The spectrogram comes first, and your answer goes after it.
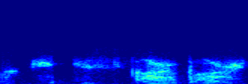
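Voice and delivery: acted-out whisper. Recounting a baseball game, quoting what one woman whispered to another, retelling a whisper. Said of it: "she's like whispered at her".

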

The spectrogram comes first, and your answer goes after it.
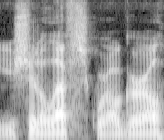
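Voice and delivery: mumbled, muttered character voice. Voicing a character who mumbles at another while leaving: mumbling in character. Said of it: "kinda mumbles".

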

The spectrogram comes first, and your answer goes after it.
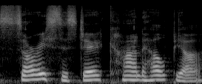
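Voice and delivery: plain

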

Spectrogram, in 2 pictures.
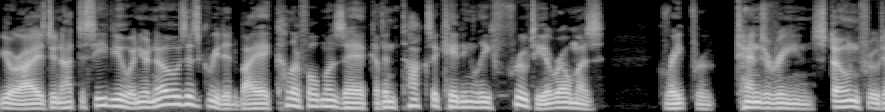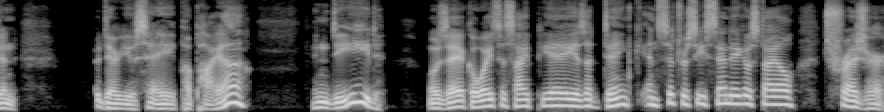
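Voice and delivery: grand, dramatic theatrical reading. Reading a beer's description aloud for listeners, as a dramatic reading. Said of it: "dramatic reading of a beer".

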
